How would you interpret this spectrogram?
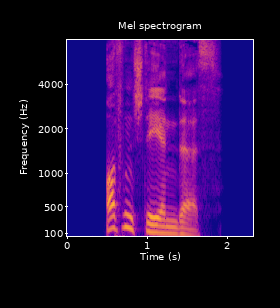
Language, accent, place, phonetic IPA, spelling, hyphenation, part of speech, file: German, Germany, Berlin, [ˈɔfn̩ˌʃteːəndəs], offenstehendes, of‧fen‧ste‧hen‧des, adjective, De-offenstehendes.ogg
- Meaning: strong/mixed nominative/accusative neuter singular of offenstehend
